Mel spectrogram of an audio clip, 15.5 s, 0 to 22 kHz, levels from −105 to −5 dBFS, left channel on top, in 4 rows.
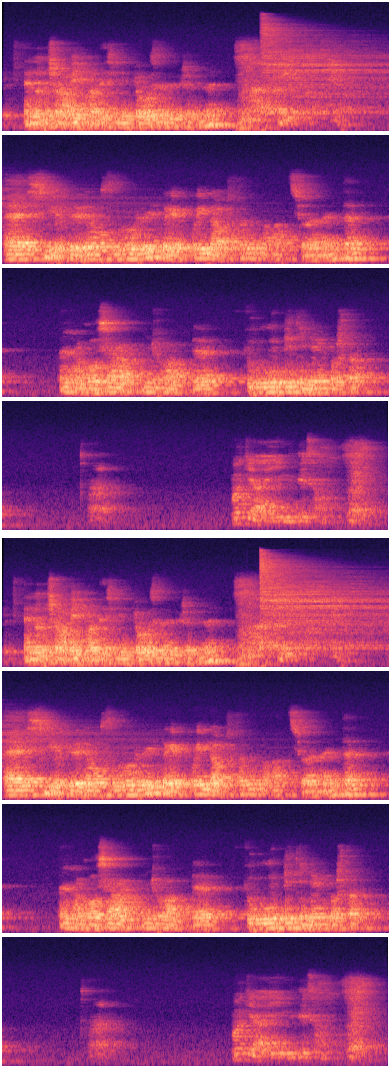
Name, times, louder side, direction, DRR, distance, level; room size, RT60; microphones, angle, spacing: voice 1, 0.2-2.5 3.3-3.4 3.9-7.5 8.3-9.9 10.2-11.3 15.0-15.3, right 1 dB, 25° right, -4 dB, 0.8 m, -18 dB
voice 2, 2.4-3.5 12.5-12.6 13.9-14.9, left 1 dB, 90° left, -3 dB, 1.1 m, -28 dB
sound 1, 2.6-6.1, right 4 dB, 70° right, 0.4 m, -31 dB
3.6 x 2.9 x 2.4 m, 0.97 s
head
